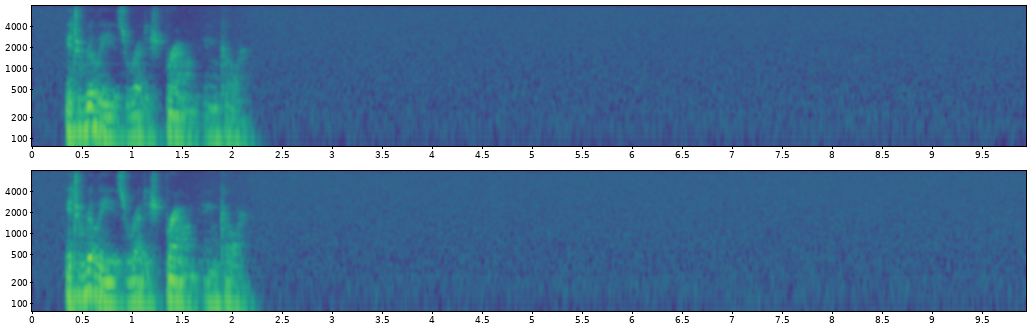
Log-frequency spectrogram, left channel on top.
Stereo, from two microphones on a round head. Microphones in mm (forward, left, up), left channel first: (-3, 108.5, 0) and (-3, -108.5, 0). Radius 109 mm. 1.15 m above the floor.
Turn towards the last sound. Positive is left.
turn(degrees=-50)  # may be behind; listen again after turning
